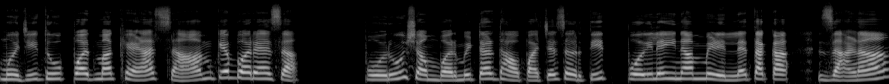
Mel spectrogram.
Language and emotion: Goan Konkani, happy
